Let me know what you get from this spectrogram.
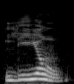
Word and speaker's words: Lyon: Hi, I am from Quality Time ESL, located in Grenoble in France, to the east of the city called Lyon, pronounced Lyon in French.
